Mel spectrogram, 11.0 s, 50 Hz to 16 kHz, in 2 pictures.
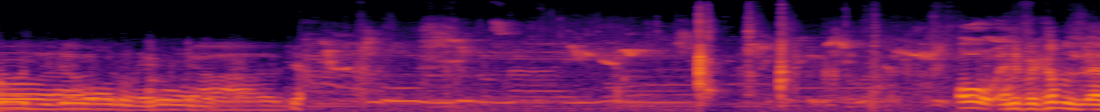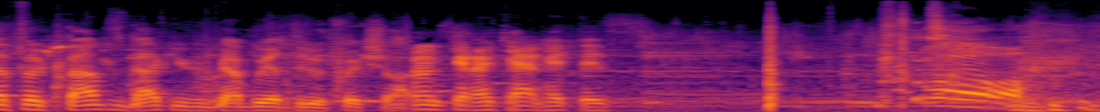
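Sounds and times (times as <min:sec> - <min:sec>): background music: 0:00.0 - 0:11.0
man exclaiming: 0:10.0 - 0:10.8.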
